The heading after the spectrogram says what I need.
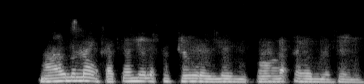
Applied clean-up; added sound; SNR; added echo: neural mask model Resemble Enhance denoiser.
